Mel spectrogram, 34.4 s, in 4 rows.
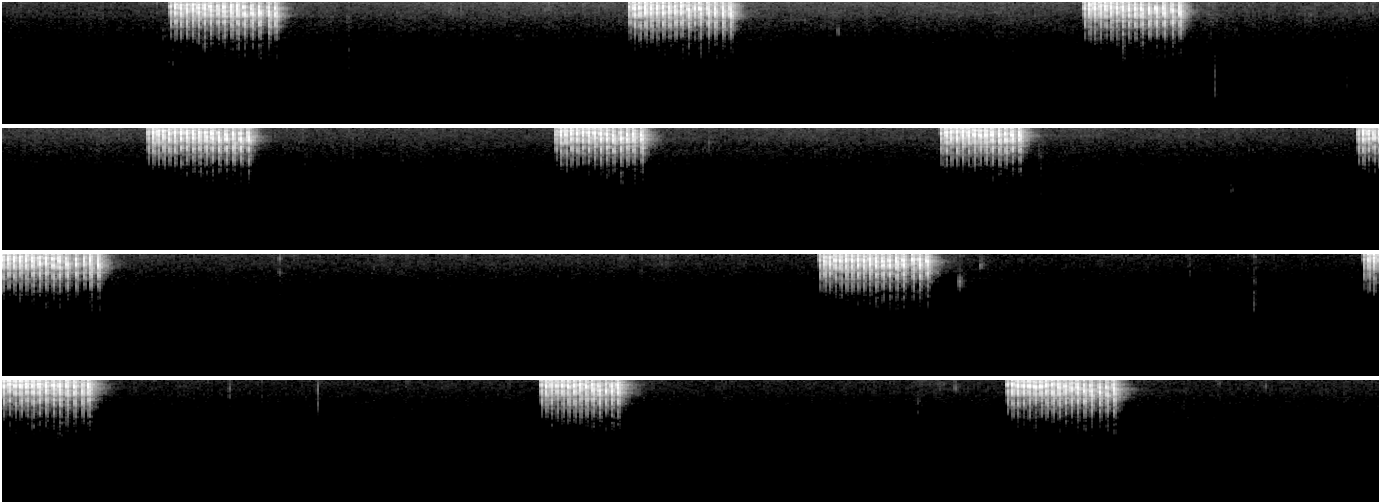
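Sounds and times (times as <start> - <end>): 
Eurasian wren rattling call: 1.0 - 1.8, 3.9 - 4.7, 6.8 - 7.6, 9.5 - 10.3, 12.0 - 12.7, 14.4 - 15.1, 17.0 - 18.0, 22.3 - 23.2, 25.7 - 26.5, 29.2 - 29.8, 32.1 - 32.9.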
